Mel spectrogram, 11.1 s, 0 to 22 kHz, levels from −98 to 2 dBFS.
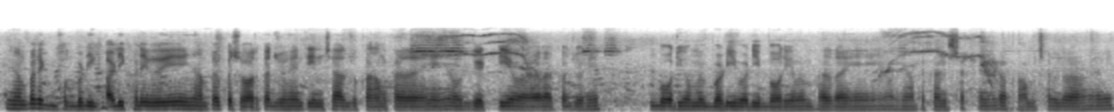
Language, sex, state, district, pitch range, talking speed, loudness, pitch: Hindi, male, Bihar, Lakhisarai, 110-120 Hz, 235 wpm, -17 LUFS, 110 Hz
